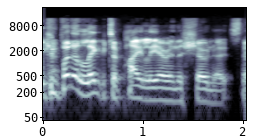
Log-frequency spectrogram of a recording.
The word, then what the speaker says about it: Pylea: And you've mentioned, how do I say it? Pylea? Is that how you said it? Or Pylea. – Pylea. – It's named after a plant.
